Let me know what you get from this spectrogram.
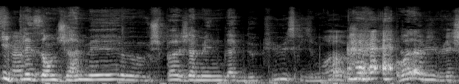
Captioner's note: laughs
